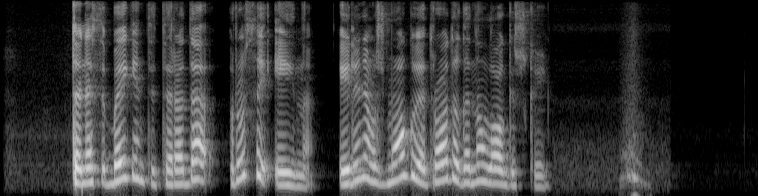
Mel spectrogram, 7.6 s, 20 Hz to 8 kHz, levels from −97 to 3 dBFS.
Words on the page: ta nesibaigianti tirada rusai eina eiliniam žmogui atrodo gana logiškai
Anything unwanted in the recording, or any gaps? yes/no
yes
